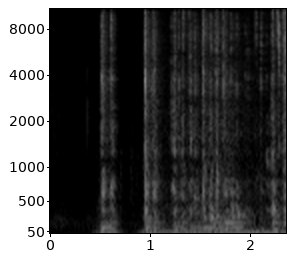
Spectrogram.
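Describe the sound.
Fingers type on a computer keyboard to take notes. A short burst of clicks comes first, then after a brief gap a dense, continuous run of quick, faint keystrokes follows.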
